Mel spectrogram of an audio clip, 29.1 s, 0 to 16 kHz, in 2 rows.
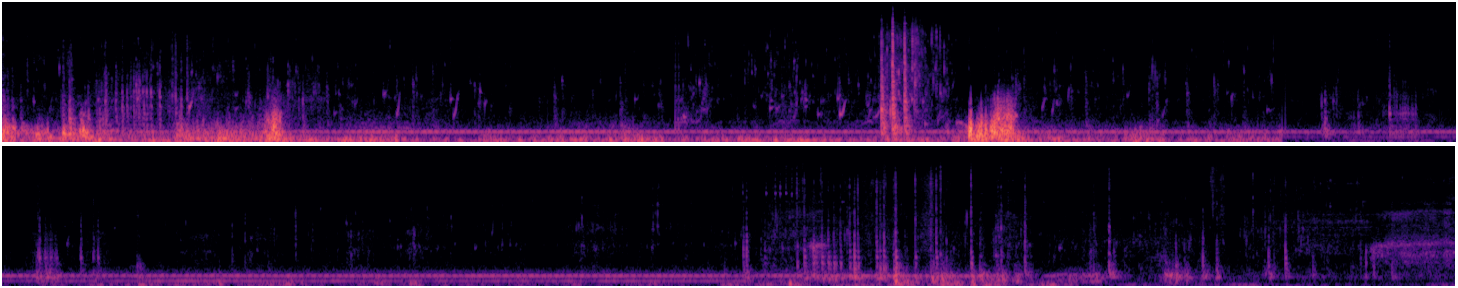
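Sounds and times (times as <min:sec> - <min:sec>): low wind rumble: 0:00.0 - 0:25.4
steady low hum: 0:00.0 - 0:25.4
water sloshing: 0:00.0 - 0:29.0
sharp splash or knock: 0:08.7 - 0:09.6.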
